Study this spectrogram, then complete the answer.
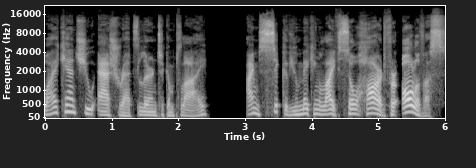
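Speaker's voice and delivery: high, whining, nagging, grumbling voice. A male voice breaks over the crowd, complaining at the ashrats in a whiny voice. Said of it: "A whiny male voice broke over the crowd".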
